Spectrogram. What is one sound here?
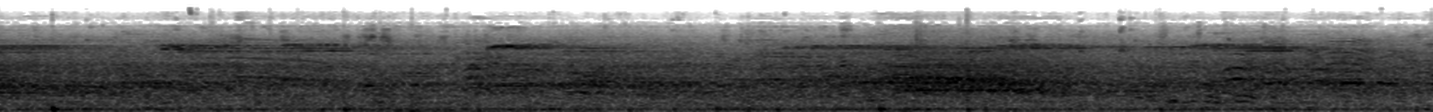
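A crowd of players and onlookers chatters and calls out in the background.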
